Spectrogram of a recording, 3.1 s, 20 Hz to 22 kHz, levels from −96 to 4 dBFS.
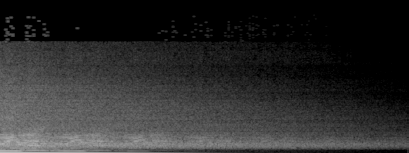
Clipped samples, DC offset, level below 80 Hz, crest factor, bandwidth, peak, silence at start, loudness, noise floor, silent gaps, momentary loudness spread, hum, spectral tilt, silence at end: under 0.1%; under 0.1%; -26 dBFS; 16 dB; 13 kHz; -10 dBFS; 0 s; -29 LUFS; -54 dBFS; none; 24 LU; none; -4 dB/octave; 0.9 s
